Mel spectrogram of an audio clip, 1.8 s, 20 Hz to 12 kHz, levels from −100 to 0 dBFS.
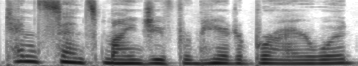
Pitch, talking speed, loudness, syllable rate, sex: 190 Hz, 270 wpm, -16 LUFS, 5.7 syllables/s, female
